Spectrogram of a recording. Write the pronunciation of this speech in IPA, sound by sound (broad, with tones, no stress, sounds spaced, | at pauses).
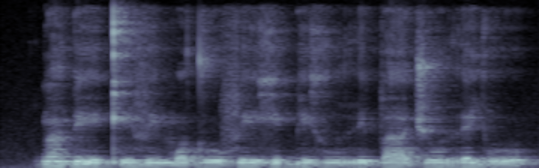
ɡ͡b ã˦ ɗ eː˨ kʼ e˨ v e˨ m ɔ˨ d oː˨ f eː˨ ɣ e˦ ɡ͡b e˨ ɣ uː˨ r e˨ b aː˦˨ t͡ʃ oː˦ r ɛ˦ j oː˨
